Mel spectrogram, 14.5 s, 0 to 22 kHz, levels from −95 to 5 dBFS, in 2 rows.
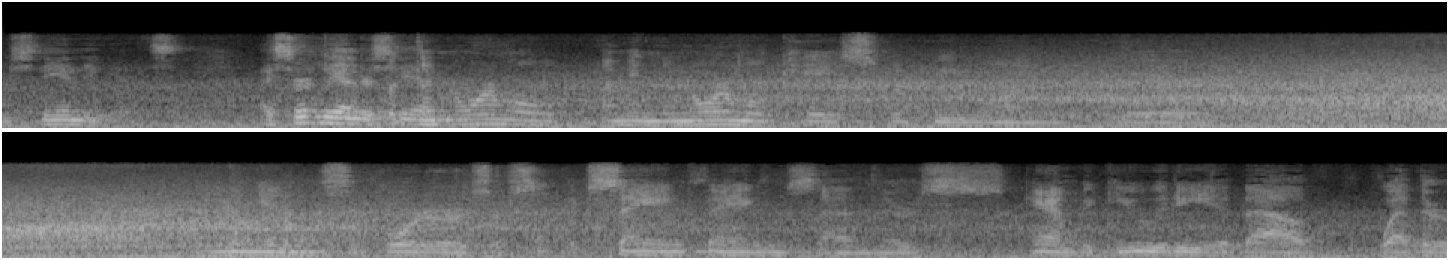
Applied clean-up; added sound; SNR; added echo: none; Motor vehicle (road); 2 dB; none.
